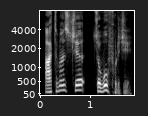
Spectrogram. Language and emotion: Kashmiri, neutral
